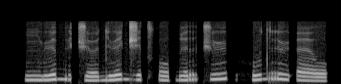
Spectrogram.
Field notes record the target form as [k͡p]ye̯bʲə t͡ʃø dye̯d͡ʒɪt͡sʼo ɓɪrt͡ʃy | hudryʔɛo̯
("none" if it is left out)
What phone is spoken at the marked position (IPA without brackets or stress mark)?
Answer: ŋ͡m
